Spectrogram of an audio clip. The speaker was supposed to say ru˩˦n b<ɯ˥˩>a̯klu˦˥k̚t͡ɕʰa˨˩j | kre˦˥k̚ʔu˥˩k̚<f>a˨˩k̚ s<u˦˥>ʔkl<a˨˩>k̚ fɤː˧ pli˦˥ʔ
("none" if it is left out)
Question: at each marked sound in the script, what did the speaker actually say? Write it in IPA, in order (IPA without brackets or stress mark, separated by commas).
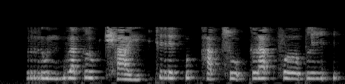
ɯ˦˥, h, u˨˩, a˦˥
